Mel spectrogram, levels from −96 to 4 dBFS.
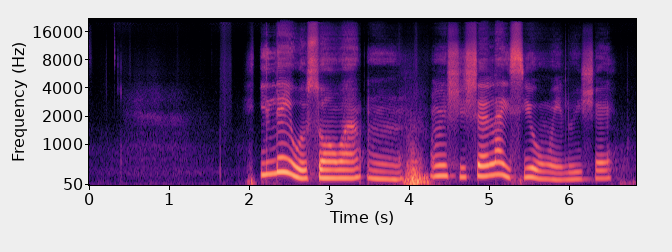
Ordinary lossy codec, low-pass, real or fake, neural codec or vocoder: none; none; fake; autoencoder, 48 kHz, 32 numbers a frame, DAC-VAE, trained on Japanese speech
